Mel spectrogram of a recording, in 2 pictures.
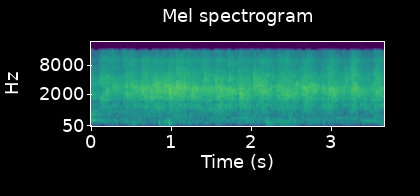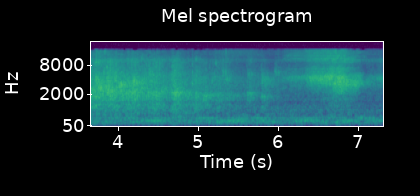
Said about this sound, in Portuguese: Você está aí, você pode aplaudir o Senhor por isso.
